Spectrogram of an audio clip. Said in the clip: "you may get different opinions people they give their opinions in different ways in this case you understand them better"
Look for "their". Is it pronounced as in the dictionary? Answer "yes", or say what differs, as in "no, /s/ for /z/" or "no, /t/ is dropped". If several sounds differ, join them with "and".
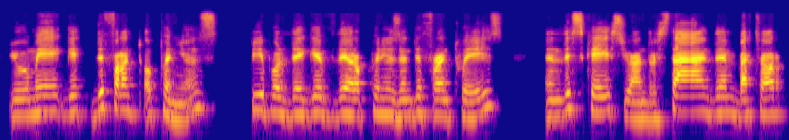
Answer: yes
